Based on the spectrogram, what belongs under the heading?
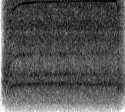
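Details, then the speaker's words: Healthy reference impact driver: a shrill, steady high buzz with fast, even hammering chatter. Normal impact operation. "Okay, this is what a healthy impact sounds"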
